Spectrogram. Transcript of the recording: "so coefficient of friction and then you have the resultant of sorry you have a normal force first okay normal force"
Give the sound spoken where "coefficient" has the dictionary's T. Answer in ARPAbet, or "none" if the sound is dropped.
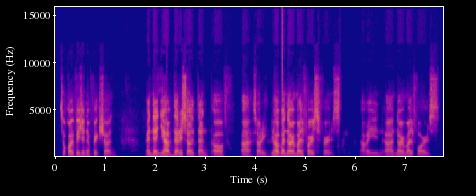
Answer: none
